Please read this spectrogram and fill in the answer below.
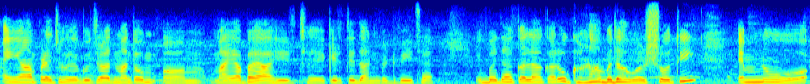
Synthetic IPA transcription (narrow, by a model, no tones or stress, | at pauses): əijãːpɽ̃ed͡ʒojeɡʊd͡ʒɾat̪mãt̪o | majabʱajaɦiɾt͡ʃʰeːkɪɾt̪id̪anɡəɖʱʋit͡ʃʰe | ebəd̪ʱakəlakaɾoɡʱəɽ̃ãbəd̪ʱaʋəɾʃot̪ʰi | emnũ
